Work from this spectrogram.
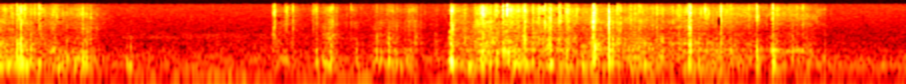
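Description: Fingertips and nails scratch and brush the teal plastic sequins on the cover of a small sequin-covered fabric journal held on a table. Bright, crinkly scratching bursts open the clip, pause briefly, then return in a denser run of sharp rustles and clicks before fading out.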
